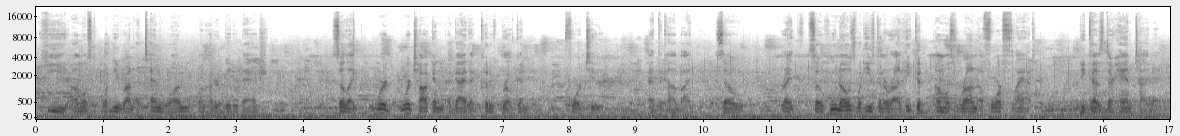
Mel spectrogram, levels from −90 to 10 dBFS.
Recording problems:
murmuring crowd; loud; throughout; 7 dB below the speech
low rumble; faint; throughout; 25 dB below the speech

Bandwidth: 18.5 kHz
